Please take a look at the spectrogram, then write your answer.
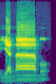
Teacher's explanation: الف مدہ ہے، ایک الف کے برابر کھینچ کر پڑھیں گے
